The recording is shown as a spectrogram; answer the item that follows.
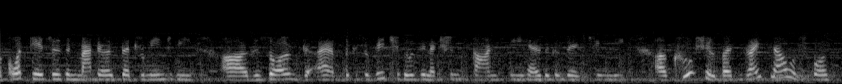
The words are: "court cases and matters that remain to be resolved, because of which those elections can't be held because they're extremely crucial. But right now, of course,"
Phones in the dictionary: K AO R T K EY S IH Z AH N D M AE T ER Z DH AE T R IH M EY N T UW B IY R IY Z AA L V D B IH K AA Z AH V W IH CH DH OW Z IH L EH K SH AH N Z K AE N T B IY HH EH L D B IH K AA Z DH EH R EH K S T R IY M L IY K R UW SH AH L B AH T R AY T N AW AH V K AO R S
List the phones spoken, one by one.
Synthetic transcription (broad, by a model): K AO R T K EY S IH Z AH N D M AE T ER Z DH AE T R IH M EY N T UW B IY R IY Z AA L V D B IH K AA Z AH V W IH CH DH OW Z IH L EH K SH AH N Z K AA N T B IY HH EH L D B IH K AA Z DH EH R EH K S T R IY M L IY K R UW SH AH L B AH T R AY T N AW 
